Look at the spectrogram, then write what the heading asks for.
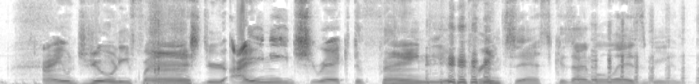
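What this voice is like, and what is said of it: Put-on accent imitating another person. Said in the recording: “Where's that accent coming from? That's not what Jodie Foster sounds like at all.”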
